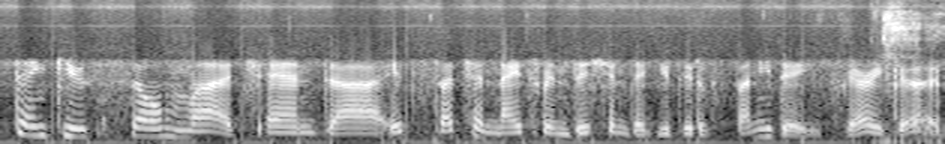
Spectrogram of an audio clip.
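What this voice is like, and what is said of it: New York accent. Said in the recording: “her wonderful, beautiful New York accent”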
